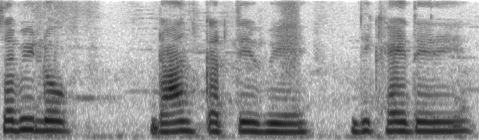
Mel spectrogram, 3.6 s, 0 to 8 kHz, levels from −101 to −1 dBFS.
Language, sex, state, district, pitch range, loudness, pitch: Hindi, female, Karnataka, Bangalore, 185-200 Hz, -18 LUFS, 195 Hz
